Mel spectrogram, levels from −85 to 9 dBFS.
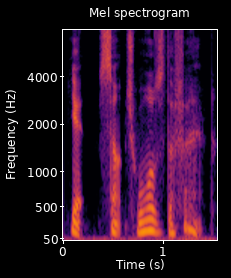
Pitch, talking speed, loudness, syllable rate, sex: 140 Hz, 195 wpm, -21 LUFS, 3.8 syllables/s, male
